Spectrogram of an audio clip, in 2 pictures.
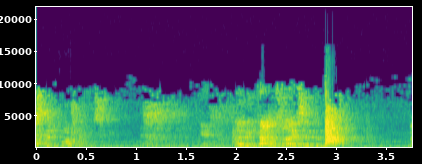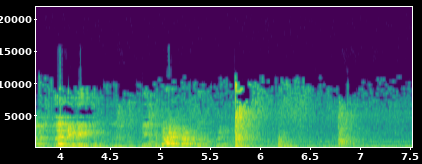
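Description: A young man speaks calmly, lecturing in a room with a slight echo.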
